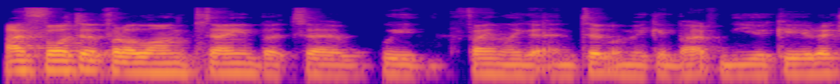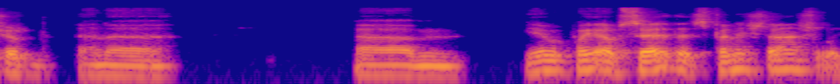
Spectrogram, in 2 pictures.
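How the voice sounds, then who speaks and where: Against a quiet background, a man with a strong Ayrshire accent talks at a fairly quick pace, his fairly low pitch showing ordinary variation. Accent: Ayrshire Scottish accent, still strong. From Scotland, Ayrshire. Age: 40s. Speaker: former professional footballer and baseball fan. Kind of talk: casual podcast interview.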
